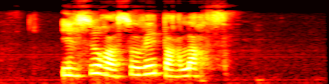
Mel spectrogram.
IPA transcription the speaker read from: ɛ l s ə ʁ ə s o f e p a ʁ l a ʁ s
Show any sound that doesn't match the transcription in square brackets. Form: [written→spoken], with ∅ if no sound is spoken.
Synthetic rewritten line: [ɛ→i] l s ə ʁ [ə→a] s o [f→v] e p a ʁ l a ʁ s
